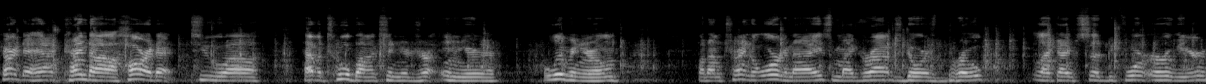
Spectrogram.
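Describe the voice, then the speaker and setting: A man's high-pitched, flat, monotone delivery at a fairly slow pace against noticeable background noise. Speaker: tool repair video maker. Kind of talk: casual tutorial. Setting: living room.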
